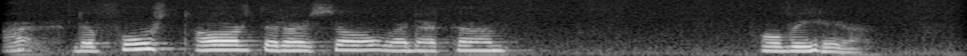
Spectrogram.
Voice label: Oral history with 82 year old female Fruita Colorado, american english dialect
